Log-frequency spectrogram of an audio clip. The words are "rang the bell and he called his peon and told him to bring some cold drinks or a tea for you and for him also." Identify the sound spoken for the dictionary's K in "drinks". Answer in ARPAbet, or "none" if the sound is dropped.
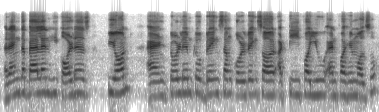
none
